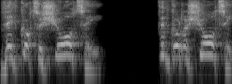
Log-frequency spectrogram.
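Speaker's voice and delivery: put-on very high, sudden cry. Retelling how somebody suddenly shouted during dinner; retelling a sudden shout. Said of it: "suddenly somebody shouts".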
